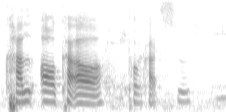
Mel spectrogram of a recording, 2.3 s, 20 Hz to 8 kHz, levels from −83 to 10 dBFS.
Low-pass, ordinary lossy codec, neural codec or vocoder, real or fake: none; none; codec, 16 kHz, 2 kbps, FunCodec, trained on Chinese and English, 25 frames a second; fake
